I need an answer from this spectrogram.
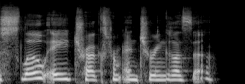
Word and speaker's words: Gaza: aid trucks from entering Gaza. I'm noticing right now that I'm interchangeably using Gaza and Gaza. Gaza is just how you say it in Arabic, so FYI, if I jump around, my apologies.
